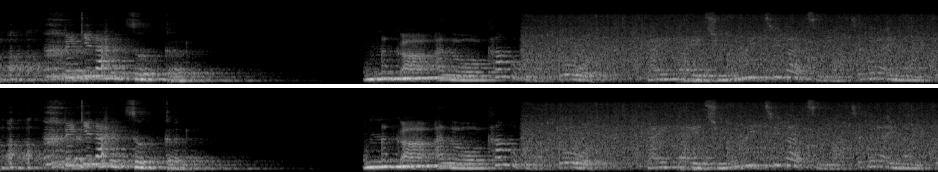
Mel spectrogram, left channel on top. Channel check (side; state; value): both; normal; correlation 0.74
